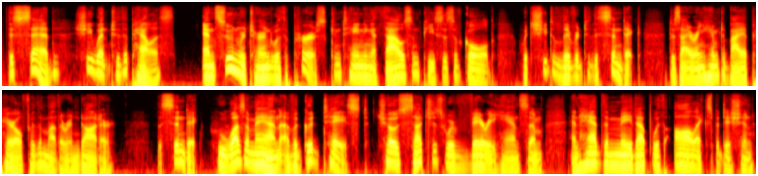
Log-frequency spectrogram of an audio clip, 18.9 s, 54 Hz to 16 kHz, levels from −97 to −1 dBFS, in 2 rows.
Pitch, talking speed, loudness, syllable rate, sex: 100 Hz, 190 wpm, -23 LUFS, 5.4 syllables/s, male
